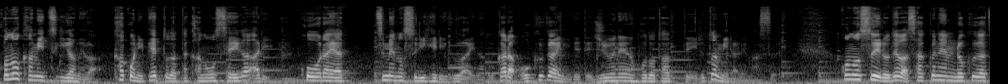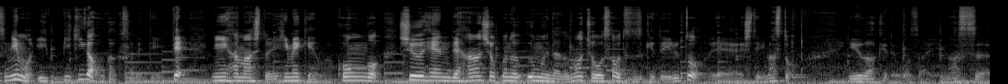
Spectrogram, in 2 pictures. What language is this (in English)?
Japanese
